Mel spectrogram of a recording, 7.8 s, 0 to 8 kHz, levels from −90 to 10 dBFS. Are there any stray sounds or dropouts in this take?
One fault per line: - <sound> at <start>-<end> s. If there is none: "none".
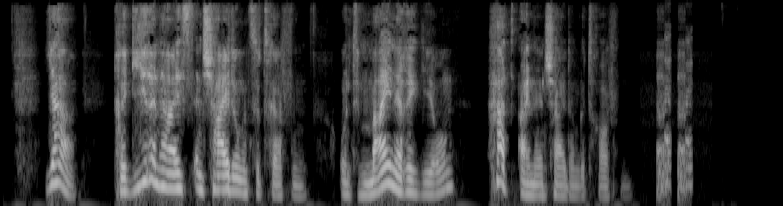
- laugh at 6.6-6.9 s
